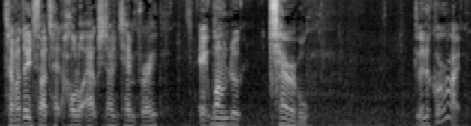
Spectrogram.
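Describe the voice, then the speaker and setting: A man's voice: medium pitch, fast talker, a bit bright. A British man giving a casual, self-deprecating DIY walkthrough while working, rambling informally into a handheld camera. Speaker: vlogger, amateur vehicle DIYer. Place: in and around an off-road vehicle outdoors. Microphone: handheld phone or camera mic. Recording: noisy handheld recording with vehicle ambience.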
